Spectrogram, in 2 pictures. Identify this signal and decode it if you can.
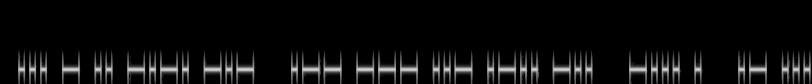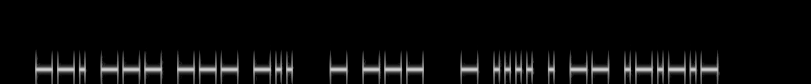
Morse code, heard as a keyed tone, about 22 wpm, 700 Hz. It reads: STICK WOULD BE AS GOOD TO THEM.
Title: Sentences from Top 1200 Words 22wpm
